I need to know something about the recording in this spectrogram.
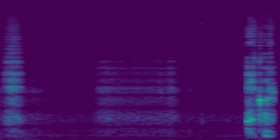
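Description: A man sighs and sobs quietly.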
